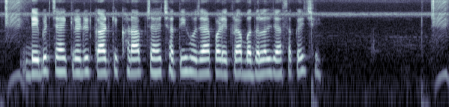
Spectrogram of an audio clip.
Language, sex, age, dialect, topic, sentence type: Magahi, female, 25-30, Western, banking, statement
